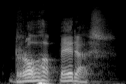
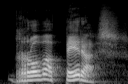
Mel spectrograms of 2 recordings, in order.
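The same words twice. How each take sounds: First: It is said with two separate stresses. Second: It is said with two separate stresses.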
